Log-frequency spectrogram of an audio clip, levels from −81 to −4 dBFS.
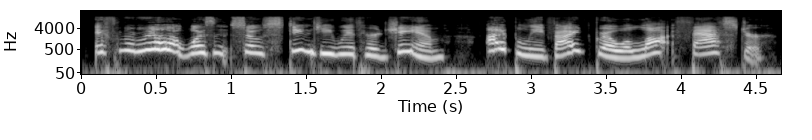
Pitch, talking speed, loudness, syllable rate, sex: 330 Hz, 195 wpm, -17 LUFS, 5.1 syllables/s, female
